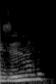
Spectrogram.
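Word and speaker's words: Zvue: mp3 player called zoo i'm gonna say zuma it's spelled z-v-u-e and the youtube channel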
